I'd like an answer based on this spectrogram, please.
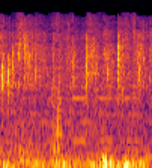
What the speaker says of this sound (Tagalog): At dito naman yung kanilang gripo.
